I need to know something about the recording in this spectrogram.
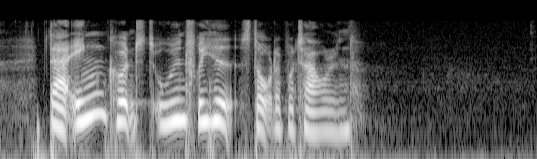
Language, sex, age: Danish, female, 62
